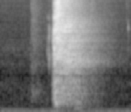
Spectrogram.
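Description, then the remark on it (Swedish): A single sneeze: a faint breathy intake, then a sharp, loud burst of air that fades out over about half a second, with no talking. “Prosit.”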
